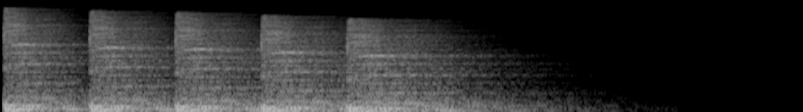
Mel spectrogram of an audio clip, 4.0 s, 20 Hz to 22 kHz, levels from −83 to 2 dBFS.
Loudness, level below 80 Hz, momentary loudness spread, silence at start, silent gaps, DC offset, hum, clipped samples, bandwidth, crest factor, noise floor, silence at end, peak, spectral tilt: -28 LUFS; -42 dBFS; 12 LU; 0 s; none; under 0.1%; none; under 0.1%; 16 kHz; 18 dB; -66 dBFS; 1.3 s; -12 dBFS; -4 dB/octave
